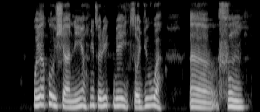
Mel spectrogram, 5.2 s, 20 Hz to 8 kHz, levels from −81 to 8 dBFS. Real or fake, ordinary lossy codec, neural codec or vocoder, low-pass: fake; none; codec, 16 kHz, 16 kbps, FunCodec, trained on LibriTTS, 50 frames a second; 7.2 kHz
